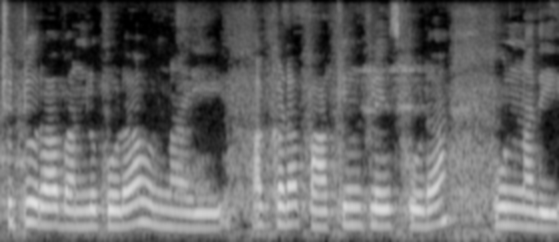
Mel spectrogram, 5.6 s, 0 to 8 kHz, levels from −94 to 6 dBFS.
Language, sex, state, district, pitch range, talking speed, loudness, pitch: Telugu, female, Andhra Pradesh, Annamaya, 195-225 Hz, 95 wpm, -15 LUFS, 210 Hz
